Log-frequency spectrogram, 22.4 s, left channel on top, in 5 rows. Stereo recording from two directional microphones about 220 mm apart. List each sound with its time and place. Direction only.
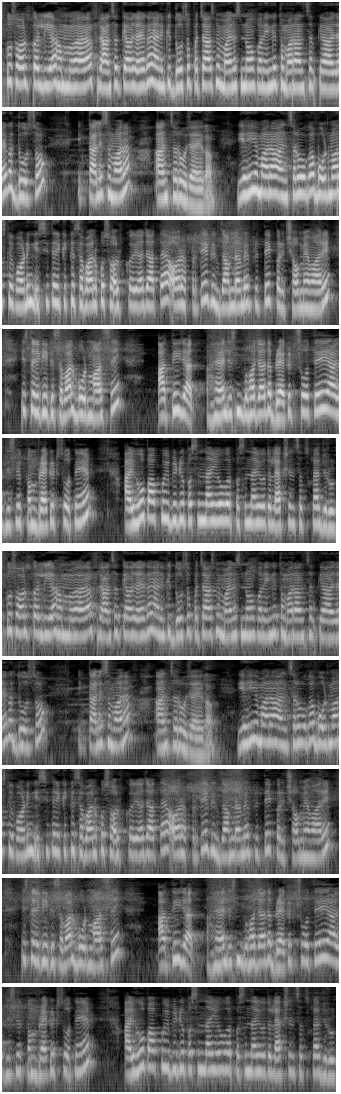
0.0 s a woman's voice: 30° left (ahead or behind)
